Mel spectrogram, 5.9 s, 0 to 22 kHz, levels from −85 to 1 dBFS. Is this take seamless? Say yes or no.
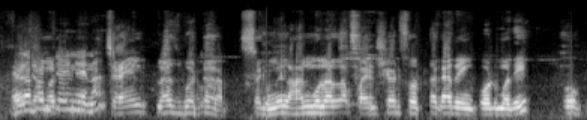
no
